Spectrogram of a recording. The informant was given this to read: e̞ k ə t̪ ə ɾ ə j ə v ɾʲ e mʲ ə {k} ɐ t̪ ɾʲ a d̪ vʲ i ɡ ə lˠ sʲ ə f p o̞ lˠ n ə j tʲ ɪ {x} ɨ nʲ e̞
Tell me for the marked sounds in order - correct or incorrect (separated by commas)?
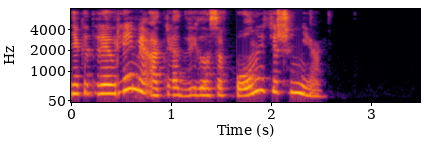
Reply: incorrect, incorrect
